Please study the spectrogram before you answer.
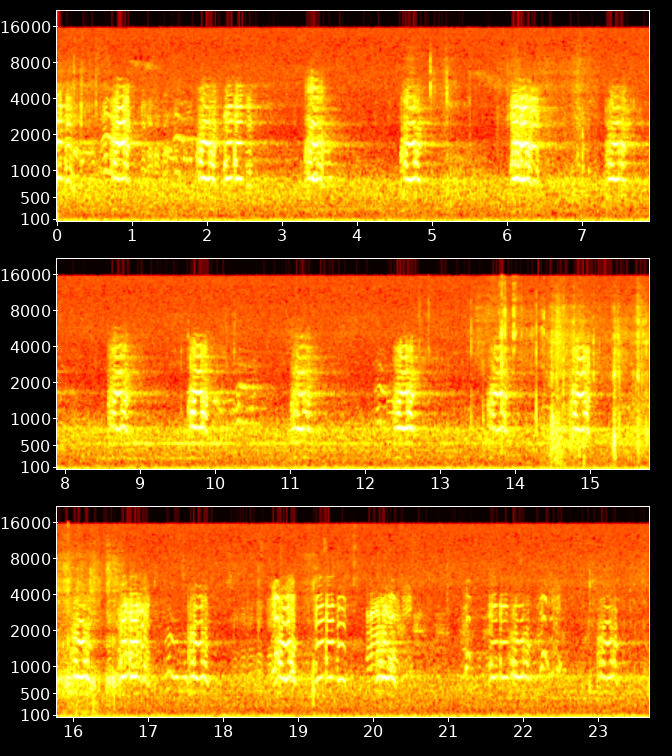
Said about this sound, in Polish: gąski znowu lecą. Będą chciały współpracować, spróbujemy.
